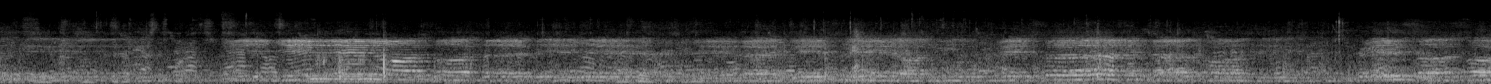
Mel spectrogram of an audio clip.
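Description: A large crowd of men and women talks and murmurs all around, close by.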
